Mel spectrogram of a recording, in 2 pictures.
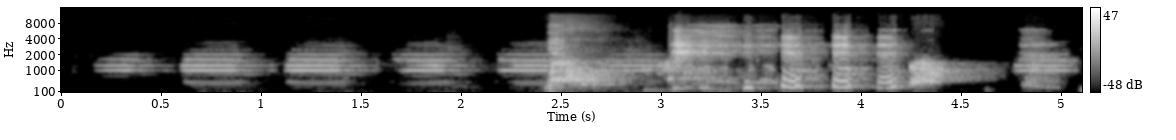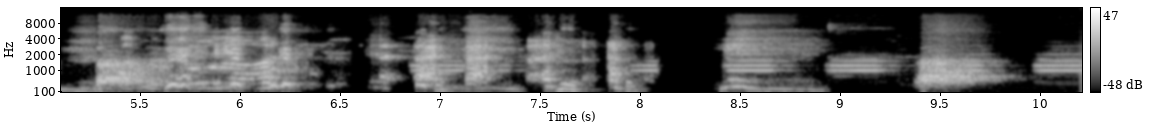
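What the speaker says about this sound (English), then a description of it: "Now my dog's gonna bark." A dog barks in a quick, evenly spaced series of yips at the start, then a person talks over occasional further dog sounds.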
